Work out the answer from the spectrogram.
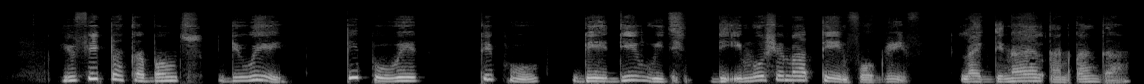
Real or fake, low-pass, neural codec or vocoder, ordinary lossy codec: fake; 19.8 kHz; codec, 44.1 kHz, 2.6 kbps, DAC; AAC, 32 kbps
